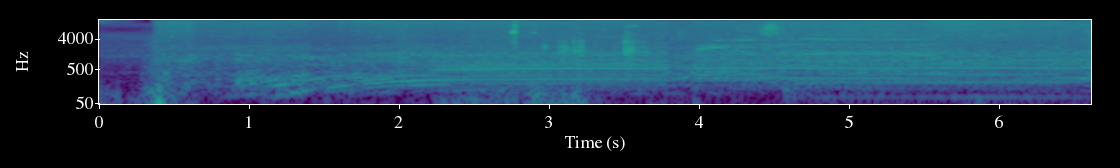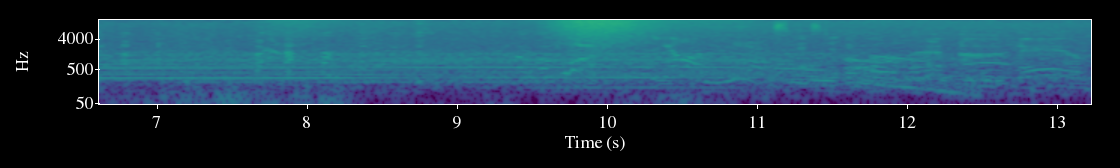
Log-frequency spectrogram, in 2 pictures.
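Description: A motorboat engine starts, revs up and drones steadily, then winds down.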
